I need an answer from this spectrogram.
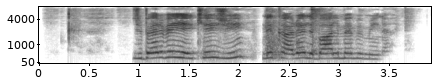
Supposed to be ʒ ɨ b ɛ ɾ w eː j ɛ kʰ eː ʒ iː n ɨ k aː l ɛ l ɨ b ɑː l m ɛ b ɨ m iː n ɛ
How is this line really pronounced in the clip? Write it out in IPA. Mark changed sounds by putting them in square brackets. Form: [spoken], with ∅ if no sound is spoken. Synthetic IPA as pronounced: ʒ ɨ b ɛ ɾ [v] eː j ɛ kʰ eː ʒ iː n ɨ k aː [ɾ] ɛ l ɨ b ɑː l m ɛ b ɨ m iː n ɛ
